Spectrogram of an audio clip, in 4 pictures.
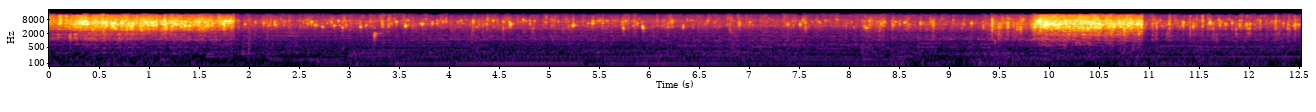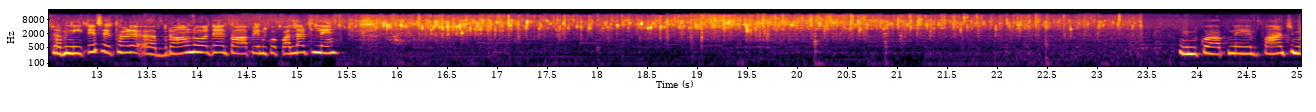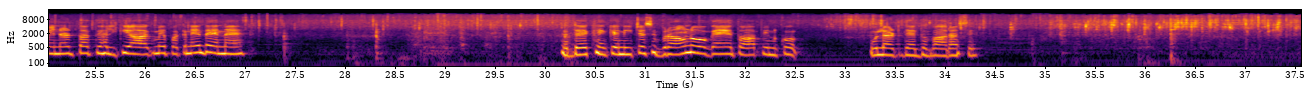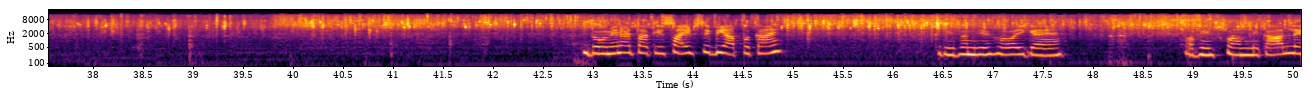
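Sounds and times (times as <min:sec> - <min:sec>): food sizzling in frying pan oil: 0:00.0 - 0:23.5, 0:24.8 - 0:31.4, 0:32.4 - 0:50.0
spatula scraping a pan: 0:15.6 - 0:16.7, 0:28.1 - 0:29.8.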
